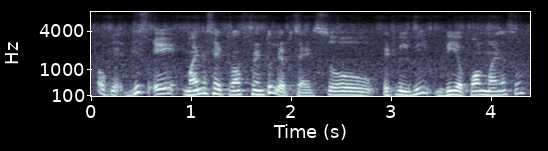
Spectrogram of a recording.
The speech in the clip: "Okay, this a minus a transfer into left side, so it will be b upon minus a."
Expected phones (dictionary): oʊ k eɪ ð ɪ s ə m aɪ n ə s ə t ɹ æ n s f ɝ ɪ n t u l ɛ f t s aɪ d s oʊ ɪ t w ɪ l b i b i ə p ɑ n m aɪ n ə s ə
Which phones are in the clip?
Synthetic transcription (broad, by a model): oʊ k eɪ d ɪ s ə m aɪ n ə s ə t ɹ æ n s p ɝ ɪ n t u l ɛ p s aɪ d s oʊ ɪ t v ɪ l b i b i ə p ɑ n m aɪ n ə s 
